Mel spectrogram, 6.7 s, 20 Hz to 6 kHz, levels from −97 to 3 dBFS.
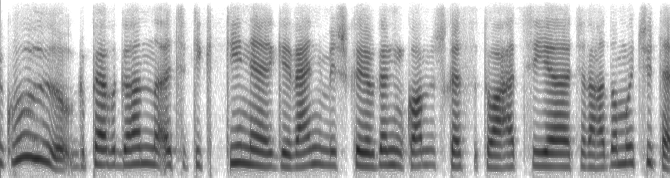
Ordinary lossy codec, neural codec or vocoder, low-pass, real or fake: Opus, 32 kbps; codec, 16 kHz, 0.7 kbps, FocalCodec; 5.4 kHz; fake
